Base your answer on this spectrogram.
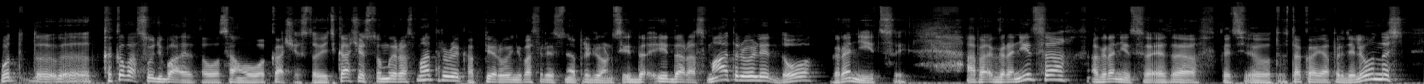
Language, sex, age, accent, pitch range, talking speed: Russian, male, 50-69, native, 100-145 Hz, 120 wpm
